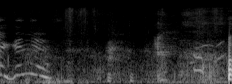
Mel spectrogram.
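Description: A short wavering vocal cry from a person on a spinning playground spinner, followed by fainter scattered voices.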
